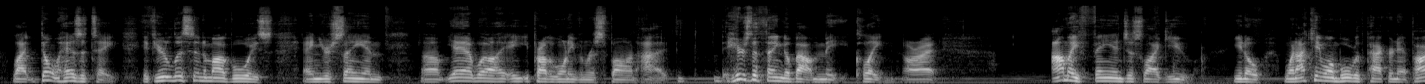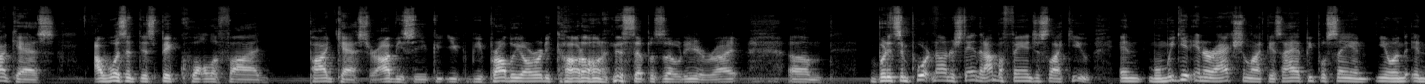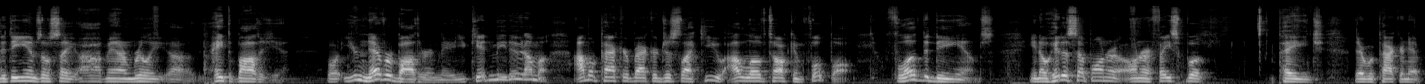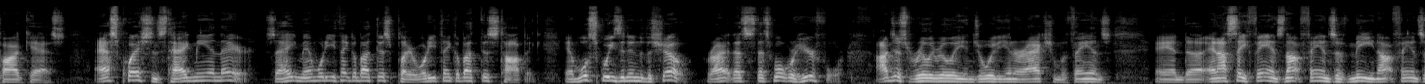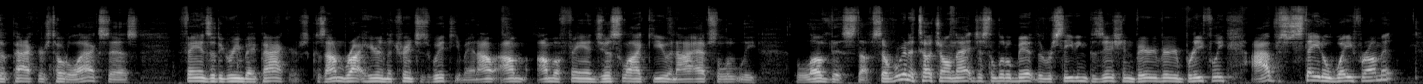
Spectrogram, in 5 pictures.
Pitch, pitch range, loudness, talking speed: 140 Hz, 125-155 Hz, -22 LUFS, 220 wpm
